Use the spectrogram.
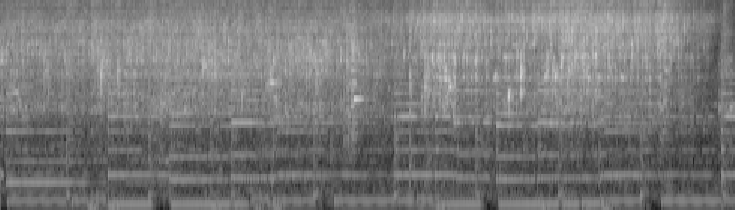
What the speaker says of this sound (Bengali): চাল কুমড়গুলি আমার হালকা ভাজা হয়ে গেছে, উনুনের আঁচটা বাড়িয়ে হালকা ভেজে নিয়েছি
